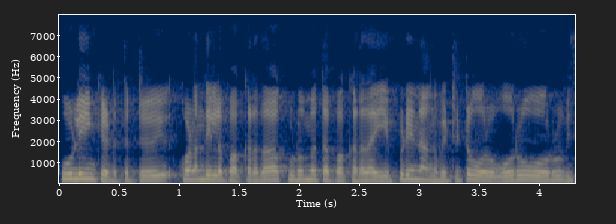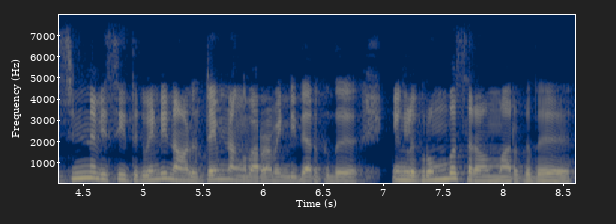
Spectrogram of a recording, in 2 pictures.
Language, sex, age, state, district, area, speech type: Tamil, female, 45-60, Tamil Nadu, Erode, rural, spontaneous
